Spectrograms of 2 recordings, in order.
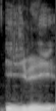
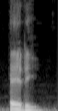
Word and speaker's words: EDI: EDI is the phonetic pronunciation of EDI. That is an acronym for Enhanced Defense Intelligence. It's not Edie, it's Eddie.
